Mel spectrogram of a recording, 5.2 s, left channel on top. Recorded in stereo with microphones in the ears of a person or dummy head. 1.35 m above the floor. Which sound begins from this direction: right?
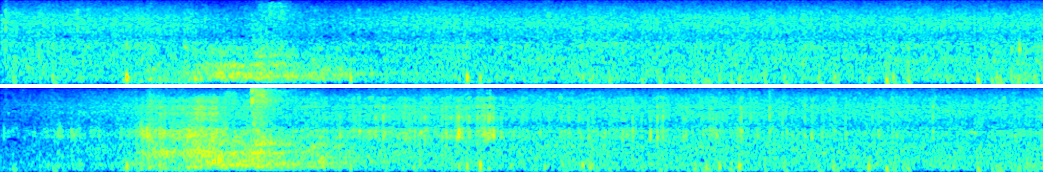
A drawer, at 0.7 s.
